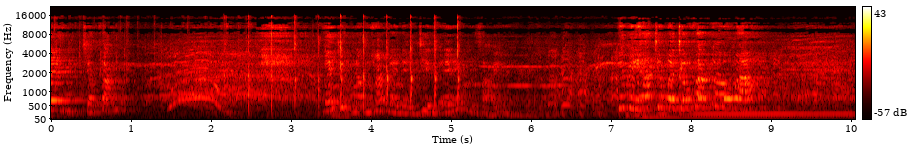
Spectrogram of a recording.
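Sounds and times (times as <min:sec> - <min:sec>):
audience clapping: 0:00.0 - 0:05.3.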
